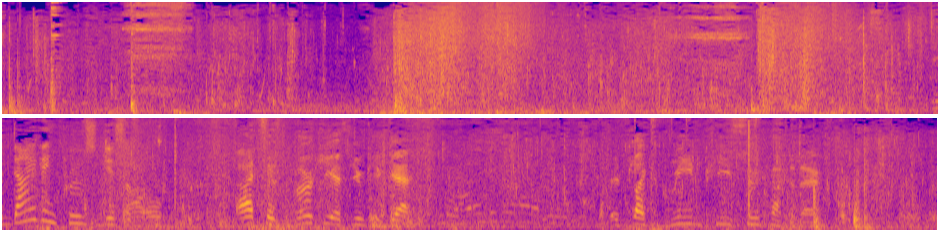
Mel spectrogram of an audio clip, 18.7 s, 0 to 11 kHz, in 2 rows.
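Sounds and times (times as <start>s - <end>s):
small boat hull washing and sloshing through water: 0.0s - 18.6s
speech: 9.5s - 13.7s, 15.5s - 17.9s.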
